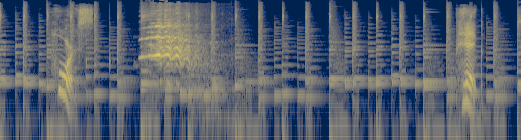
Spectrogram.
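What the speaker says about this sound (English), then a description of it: "Horse." A horse neighs in a loud, shrill whinny in the middle of a farm-animal lesson for kids, over light background music, with brief squeaky cartoon-like calls near the start and end.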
